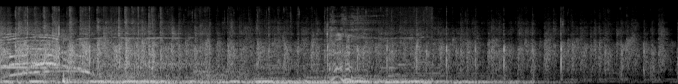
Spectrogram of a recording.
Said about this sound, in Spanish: Un aplauso para Eva Camaño.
